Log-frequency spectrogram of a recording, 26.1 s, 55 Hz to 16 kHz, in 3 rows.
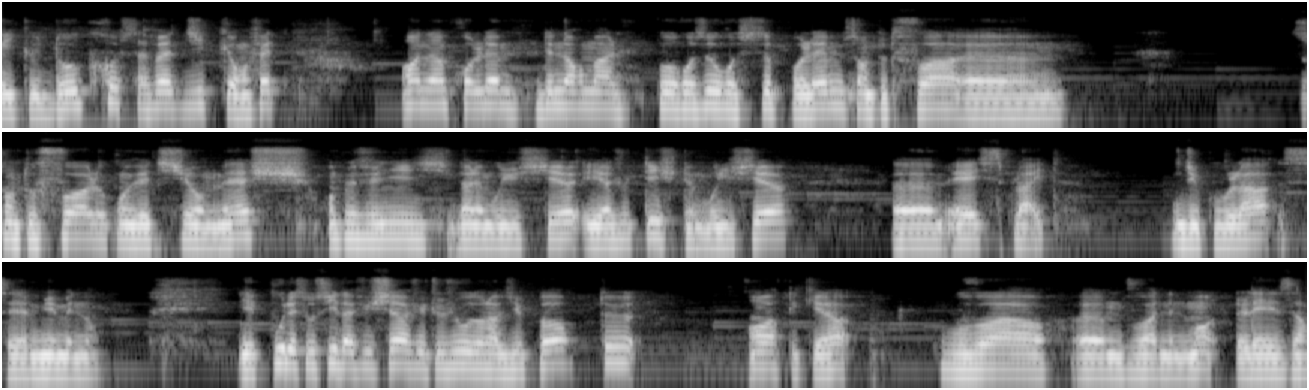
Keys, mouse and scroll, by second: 1.8-2.2 scroll down 2, 2.2-5.2 middle drag, 8.6-9.8 drag, 9.8-11.2 scroll down 3, 11.6 click, 12.5-15.6 drag, 16.3-16.9 scroll down 1, 16.9-17.3 middle drag, 17.3-17.9 scroll up 2, 17.9-18.7 scroll down 2, 18.7-20.2 middle drag, 20.2-23.3 drag, 23.5-26.1 scroll up 5.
